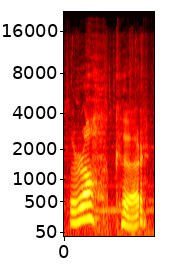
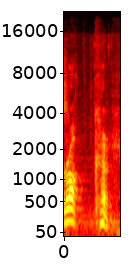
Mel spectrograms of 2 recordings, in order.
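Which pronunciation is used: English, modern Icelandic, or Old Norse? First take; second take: modern Icelandic; Old Norse. First: It is said in a modern Icelandic way. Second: It is said in a reconstructed Old Norse way. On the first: "In modern Icelandic, it would be a" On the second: "in reconstructed Old Norse, it would be a"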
